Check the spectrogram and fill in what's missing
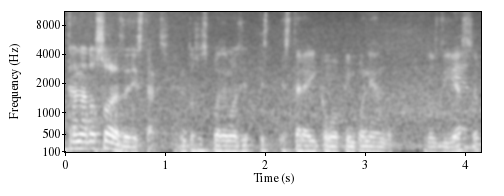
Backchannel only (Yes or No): Yes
